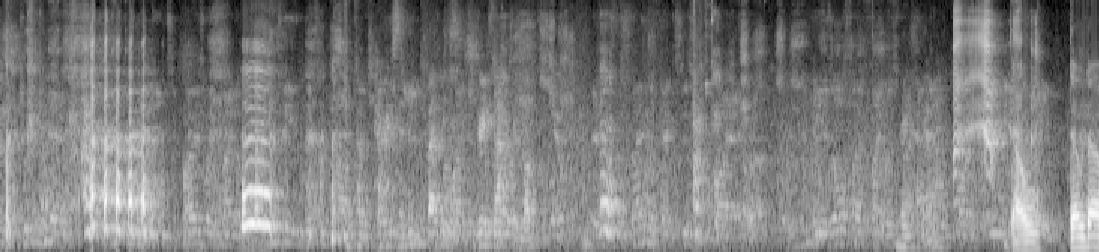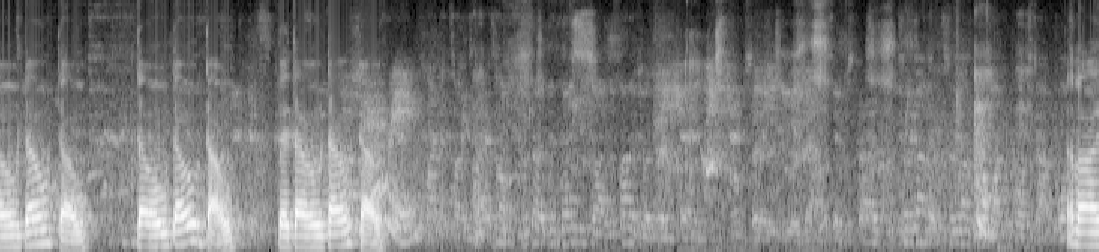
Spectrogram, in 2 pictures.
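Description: A baby babbles and squeals loudly close by.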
